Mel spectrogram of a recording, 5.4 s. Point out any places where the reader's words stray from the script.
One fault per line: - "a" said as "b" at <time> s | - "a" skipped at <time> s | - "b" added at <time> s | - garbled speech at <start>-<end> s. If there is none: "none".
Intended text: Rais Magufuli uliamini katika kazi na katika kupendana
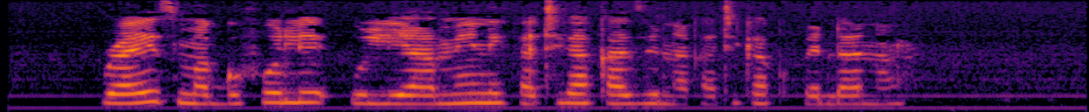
none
